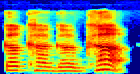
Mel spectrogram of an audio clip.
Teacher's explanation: ka, kha, ga, gha are kantavyaha because they come from the throat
